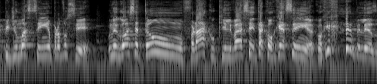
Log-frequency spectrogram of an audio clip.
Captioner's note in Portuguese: risos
